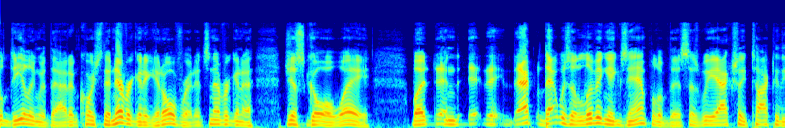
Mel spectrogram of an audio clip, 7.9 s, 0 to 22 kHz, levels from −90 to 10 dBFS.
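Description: No technical faults can be heard anywhere in the speech recording; the signal holds steady throughout.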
